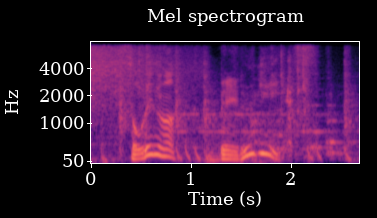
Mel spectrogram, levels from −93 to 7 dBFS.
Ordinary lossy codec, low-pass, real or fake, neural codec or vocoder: none; 7.2 kHz; fake; codec, 16 kHz, 6 kbps, DAC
